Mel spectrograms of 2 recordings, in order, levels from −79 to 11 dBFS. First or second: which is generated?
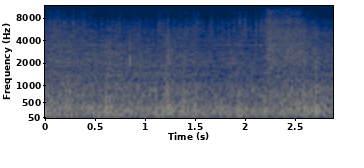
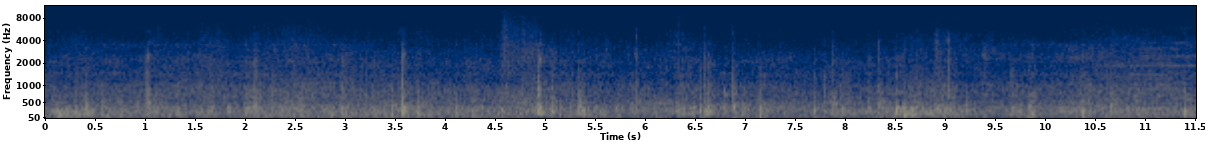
second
